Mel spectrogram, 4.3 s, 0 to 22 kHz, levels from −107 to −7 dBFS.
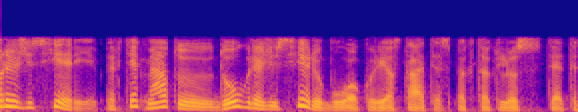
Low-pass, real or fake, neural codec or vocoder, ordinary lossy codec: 5.4 kHz; real; none; Opus, 24 kbps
